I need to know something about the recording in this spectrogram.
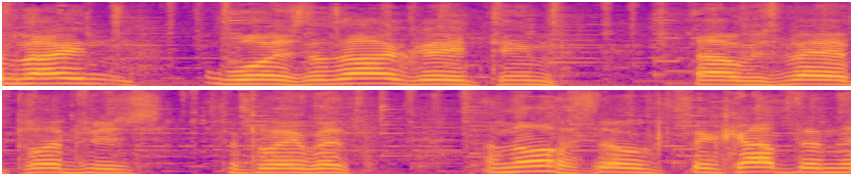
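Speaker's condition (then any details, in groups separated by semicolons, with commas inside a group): Motor neuron disease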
